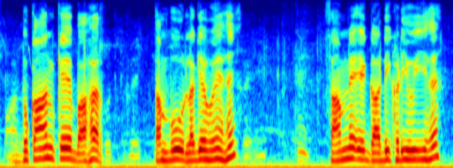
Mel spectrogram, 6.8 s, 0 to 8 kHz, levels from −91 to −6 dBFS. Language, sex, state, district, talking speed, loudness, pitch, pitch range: Hindi, male, Rajasthan, Jaipur, 115 wpm, -14 LUFS, 160 Hz, 130-175 Hz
